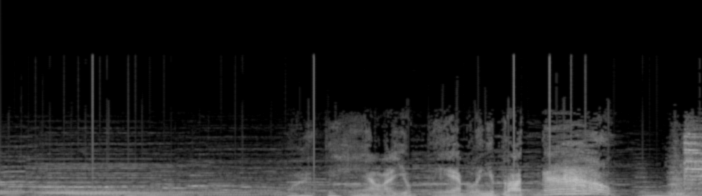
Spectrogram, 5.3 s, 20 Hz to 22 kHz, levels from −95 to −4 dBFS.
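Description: Steady word clock ticks run through the sound from 0.10 s to 5.24 s, roughly twenty a second, as an unlocked receiver slips a sample each time the clocks drift past each other.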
